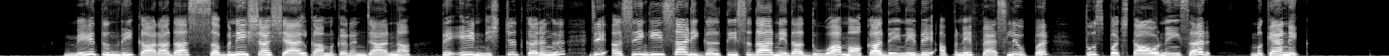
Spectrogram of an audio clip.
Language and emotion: Dogri, happy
